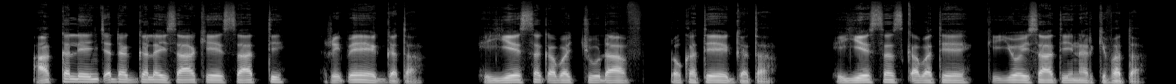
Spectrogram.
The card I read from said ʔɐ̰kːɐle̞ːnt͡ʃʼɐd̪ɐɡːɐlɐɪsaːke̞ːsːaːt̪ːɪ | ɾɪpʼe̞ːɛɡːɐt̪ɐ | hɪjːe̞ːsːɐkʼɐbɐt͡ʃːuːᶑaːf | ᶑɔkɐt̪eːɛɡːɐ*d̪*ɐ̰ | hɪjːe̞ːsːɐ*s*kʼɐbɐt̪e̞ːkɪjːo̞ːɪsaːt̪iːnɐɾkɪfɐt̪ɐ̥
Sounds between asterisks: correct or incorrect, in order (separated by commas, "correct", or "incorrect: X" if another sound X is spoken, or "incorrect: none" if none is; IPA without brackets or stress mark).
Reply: incorrect: t̪, correct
